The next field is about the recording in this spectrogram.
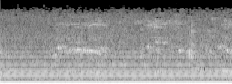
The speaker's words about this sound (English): In our house, and you don't have to do this, but in our house, when we hear sirens, we take a moment to pray. Because somebody's in trouble, and somebody's taking time out of their Sunday to go help.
